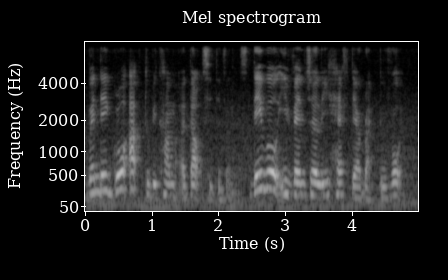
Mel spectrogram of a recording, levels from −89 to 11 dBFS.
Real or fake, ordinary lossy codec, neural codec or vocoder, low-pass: real; none; none; 7.2 kHz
